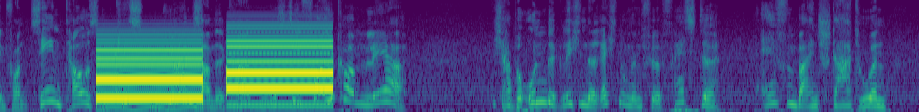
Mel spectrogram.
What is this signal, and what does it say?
Aircraft SELCAL, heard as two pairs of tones. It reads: DM-JQ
